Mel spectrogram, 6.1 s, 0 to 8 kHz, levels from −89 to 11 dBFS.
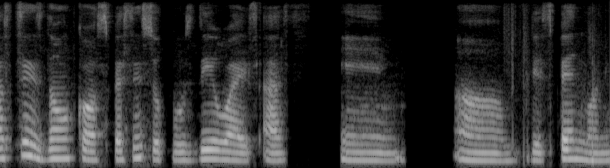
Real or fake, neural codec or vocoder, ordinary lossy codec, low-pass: real; none; none; none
